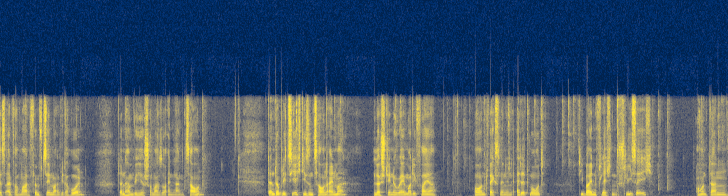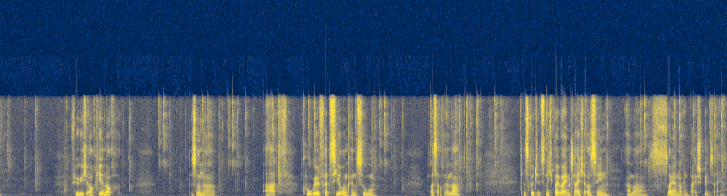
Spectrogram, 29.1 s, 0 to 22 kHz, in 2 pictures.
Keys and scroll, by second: 5.4 shift+d, 9.1 Tab, 9.8 a, 10.2 c, 12.3 f, 13.8 a, 14.0 c, 15.1 3, 16.9-22.4 typing, 23.7 a, 23.8 c, 24.9 e, 25.6 s, 26.4 e, 27.5-29.1 typing.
